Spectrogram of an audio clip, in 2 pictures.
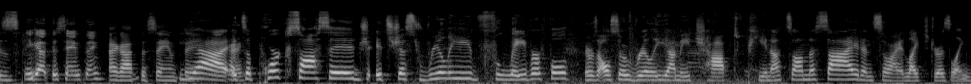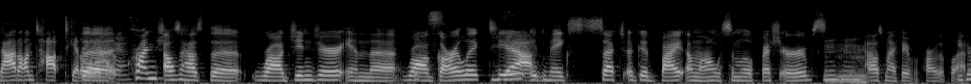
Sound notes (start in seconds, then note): none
